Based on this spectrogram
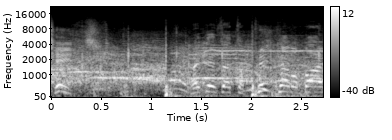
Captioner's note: audience cheering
